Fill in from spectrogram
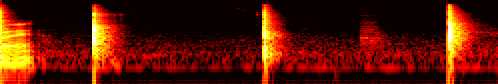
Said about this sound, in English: we're gonna clap in a circle to sync up the video with the audio.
